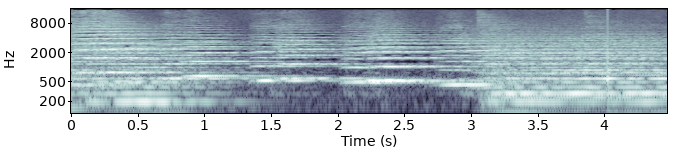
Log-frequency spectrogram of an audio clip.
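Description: String chamber orchestra of violins and cellos playing sustained, bowed notes. About a second in, the low cello part drops out, leaving the violins alone on a slow melody, and the cellos come back in about three seconds in.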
